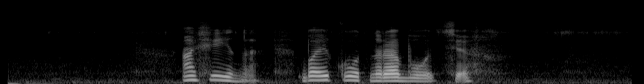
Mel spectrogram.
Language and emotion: Russian, sad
